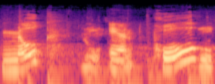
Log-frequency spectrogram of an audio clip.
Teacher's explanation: when you produce the dark L the back of your tongue bunches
